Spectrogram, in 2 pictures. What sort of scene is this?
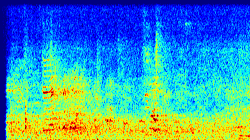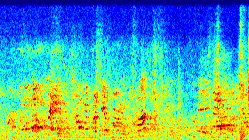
residential area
